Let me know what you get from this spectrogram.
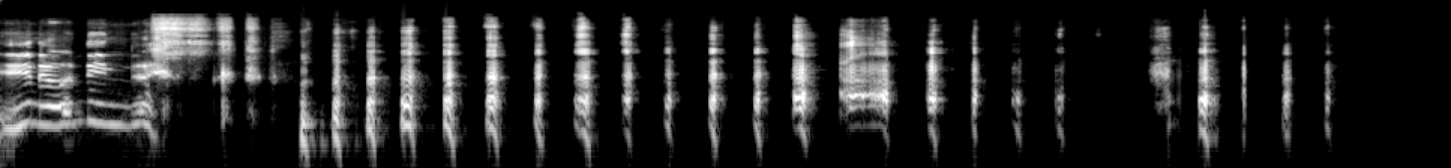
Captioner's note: Ketawa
